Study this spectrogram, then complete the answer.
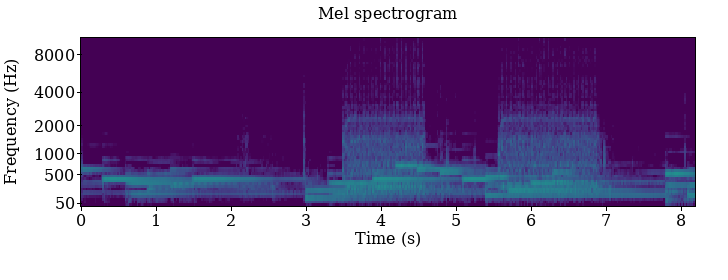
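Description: A sewing machine stitches a seam joining a skirt to its lining, running in two loud, rapid, buzzing bursts separated by short pauses, close and steady, over background music with no speech.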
